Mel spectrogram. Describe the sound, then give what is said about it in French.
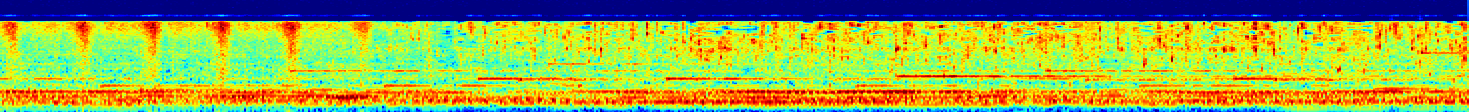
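Water flows steadily and continuously, a babbling trickle of a small stream winding through a forest, with a faint tonal hum underneath and no voices. “Élise courut jusqu'au petit ruisseau qui serpentait dans la forêt.”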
